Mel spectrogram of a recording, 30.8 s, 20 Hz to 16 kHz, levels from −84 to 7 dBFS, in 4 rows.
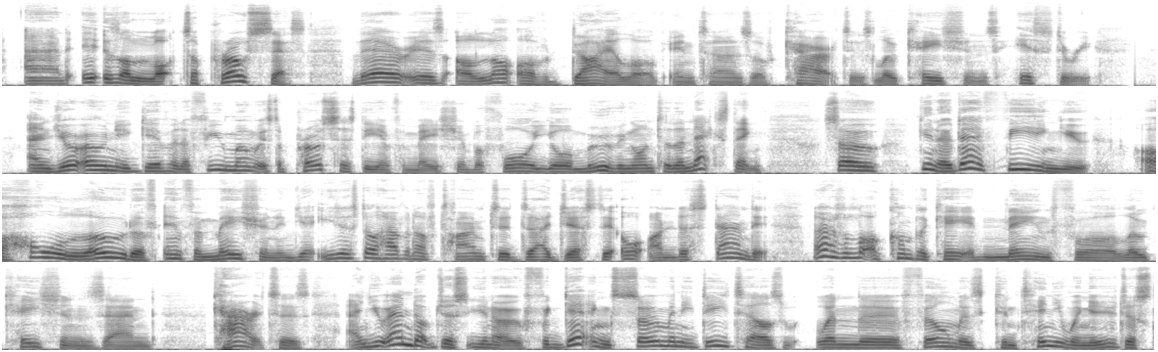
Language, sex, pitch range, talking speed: English, male, 110-175 Hz, 180 wpm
